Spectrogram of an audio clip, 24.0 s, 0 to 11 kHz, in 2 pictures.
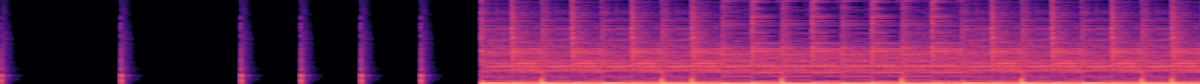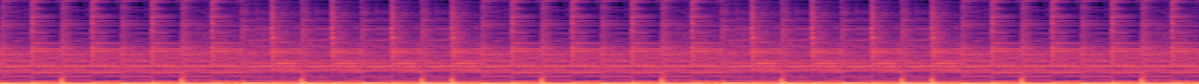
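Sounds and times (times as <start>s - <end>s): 
eighth note base rhythm: 4.8s - 23.9s.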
